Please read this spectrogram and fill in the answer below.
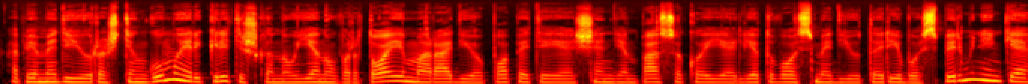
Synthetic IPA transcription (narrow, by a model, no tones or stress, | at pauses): ɑːpʲiɛmʲɛd̪ʲɪjuːɾɐʃʲt̪ʲɪŋɡʊmɐɪɾkɾʲɪt̪ʲɪʃkɐnɒʊjiɛnuːʋɐɾt̪oːjɪmɑɾɑːd̪ʲɪjoːpoːpʲɛt̪ʲeːjɛʃʲɛnʲd̪ʲiɛnpɑːsɐkoːjɛlʲiɛt̪ʊʋoːsmʲɛd̪ʲɪjuːt̪ɐɾʲiːboːspʲɪɾʲmʲɪnʲɪŋʲkʲɛ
